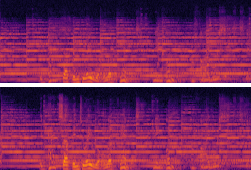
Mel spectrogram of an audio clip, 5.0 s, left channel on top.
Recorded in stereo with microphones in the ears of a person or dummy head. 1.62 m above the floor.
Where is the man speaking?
80° right, 1.2 m; by 5.0 s 5° left (ahead or behind), 4 m.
